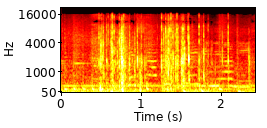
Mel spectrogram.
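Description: A plastic snack packet crinkling as it is gripped and moved in the hand, in a flurry of sharp crackles in the middle, over a background song with a steady held note.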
